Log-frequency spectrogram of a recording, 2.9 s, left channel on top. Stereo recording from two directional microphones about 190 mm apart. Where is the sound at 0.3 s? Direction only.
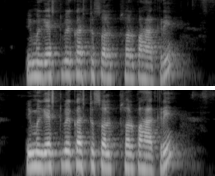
40° right (ahead or behind).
